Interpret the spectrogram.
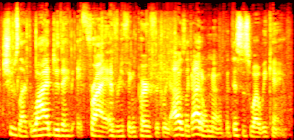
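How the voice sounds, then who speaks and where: A young adult man, co-hosting a casual podcast and telling stories with quick banter. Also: a little high. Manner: animated storytelling, quick banter. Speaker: podcast co-host. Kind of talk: casual chat. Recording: faint background noise.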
